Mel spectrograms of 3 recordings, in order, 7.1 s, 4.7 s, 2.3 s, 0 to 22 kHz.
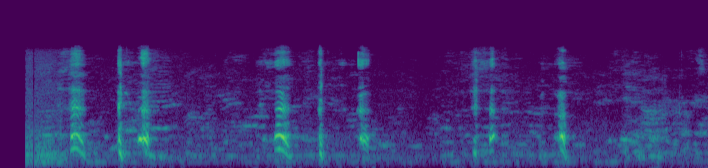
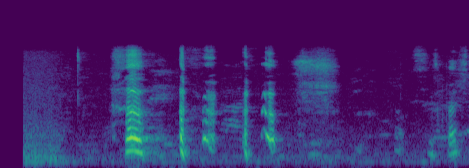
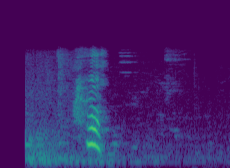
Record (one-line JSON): {"three_cough_length": "7.1 s", "three_cough_amplitude": 16836, "three_cough_signal_mean_std_ratio": 0.32, "cough_length": "4.7 s", "cough_amplitude": 28343, "cough_signal_mean_std_ratio": 0.28, "exhalation_length": "2.3 s", "exhalation_amplitude": 13470, "exhalation_signal_mean_std_ratio": 0.27, "survey_phase": "alpha (2021-03-01 to 2021-08-12)", "age": "65+", "gender": "Female", "wearing_mask": "No", "symptom_none": true, "smoker_status": "Never smoked", "respiratory_condition_asthma": false, "respiratory_condition_other": false, "recruitment_source": "REACT", "submission_delay": "3 days", "covid_test_result": "Negative", "covid_test_method": "RT-qPCR"}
